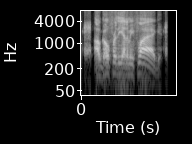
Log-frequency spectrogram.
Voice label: Self Attack Flag, Male; T2 Male 04

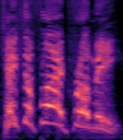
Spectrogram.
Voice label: Flag Take, Soldier Male

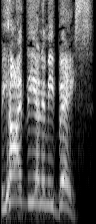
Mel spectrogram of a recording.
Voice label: Warn Enemy Behind Enemy Base, Male; T2 Male 03

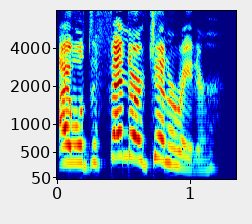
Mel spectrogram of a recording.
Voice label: Self Defend Generator, Female; Female 02

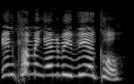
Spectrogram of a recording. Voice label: Warn Vehicle, Female; Female 02

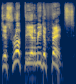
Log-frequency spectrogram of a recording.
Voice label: Attack Disrupt, Soldier Male

